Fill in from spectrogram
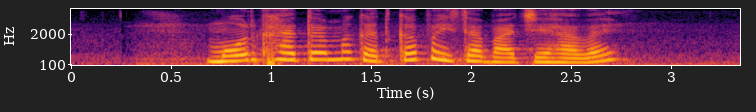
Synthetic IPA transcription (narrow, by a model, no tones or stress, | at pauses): moːɾkʰaːt̪əɾmɐ̃kɐd̪kapəjsabãːt͡ʃeɦaʋəj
